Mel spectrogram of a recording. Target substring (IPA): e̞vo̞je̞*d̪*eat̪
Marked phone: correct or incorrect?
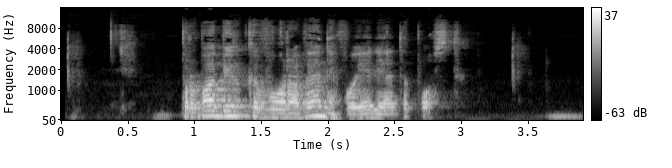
correct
